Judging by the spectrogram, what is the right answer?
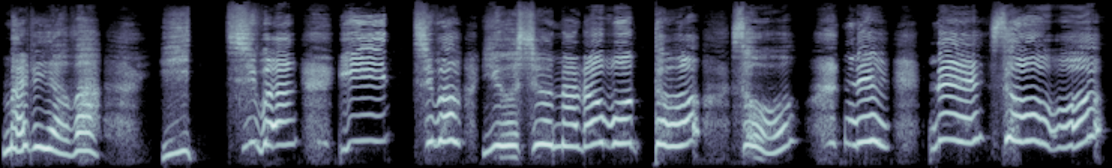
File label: victory jp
